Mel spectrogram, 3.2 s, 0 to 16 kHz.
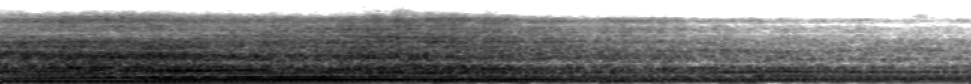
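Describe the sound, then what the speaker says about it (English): A Vauxhall VX220 chases Porsches around the Cadwell Park circuit during a track day, engines roaring loud and sustained at high revs, with a slight pitch drop as the cars pass. "that Vx220 is getting all over the back of those Porsches"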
